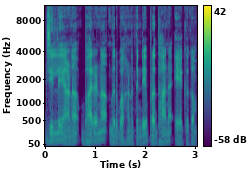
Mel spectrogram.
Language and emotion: Malayalam, neutral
